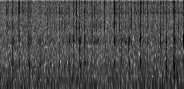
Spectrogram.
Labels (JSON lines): {"label": "ambient", "recorder": "HydroMoth"}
